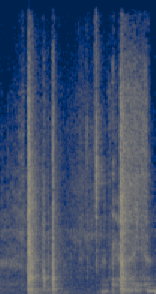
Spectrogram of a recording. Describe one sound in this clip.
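A paper trimmer blade slides and cuts.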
